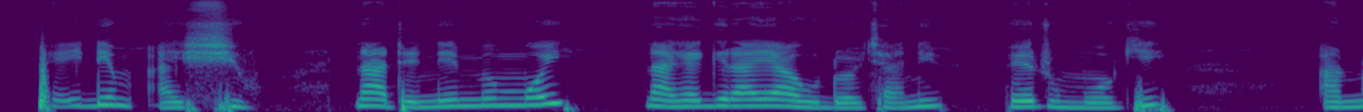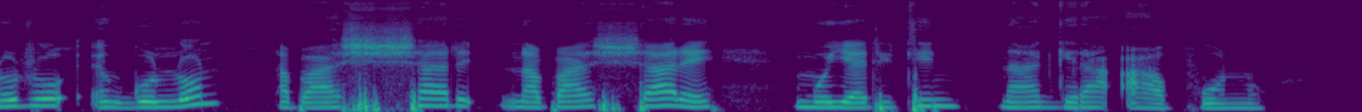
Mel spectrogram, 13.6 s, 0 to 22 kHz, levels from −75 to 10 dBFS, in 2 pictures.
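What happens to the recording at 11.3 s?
At 11.3 s the speech carries on cleanly, with no dropout, click, distortion or other fault at that point.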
